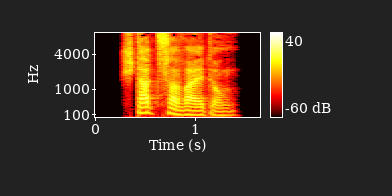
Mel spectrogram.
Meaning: town / city council
- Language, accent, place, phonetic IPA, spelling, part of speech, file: German, Germany, Berlin, [ˈʃtatfɛɐ̯ˌvaltʊŋ], Stadtverwaltung, noun, De-Stadtverwaltung.ogg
